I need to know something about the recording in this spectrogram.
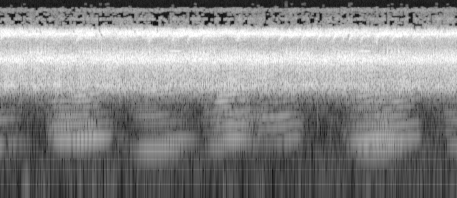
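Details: Several frogs croak after rain, their low, stacked, slightly upward-sliding calls clustered in bursts every second or so, beneath an unbroken loud high-pitched buzzing wall of sound.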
